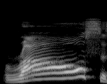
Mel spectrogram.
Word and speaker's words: Ross: my mom she has my name as a four syllable ro- ro- word. She goes Ross. It's like R A W S.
